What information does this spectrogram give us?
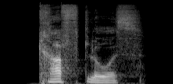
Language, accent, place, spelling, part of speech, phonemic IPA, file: German, Germany, Berlin, kraftlos, adjective, /ˈkʁaftˌloːs/, De-kraftlos.ogg
- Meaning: powerless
